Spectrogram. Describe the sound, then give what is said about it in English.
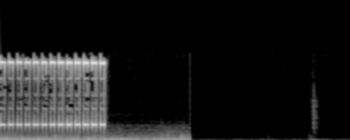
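An Apple FaceTime call ringtone plays clearly, a bright repeating electronic chime with a sustained tone for about two seconds, then cuts off into near silence with a faint knock. “Would that be Apple's FaceTime? That is correct!”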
